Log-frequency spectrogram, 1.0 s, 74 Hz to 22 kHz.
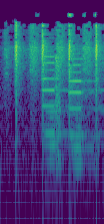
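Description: A shaker sample played on the C4 note in FL Studio Mobile gives four quiet, bright hits in an even rhythm over roughly a second, with a soft hiss between them.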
